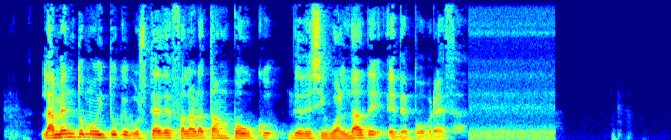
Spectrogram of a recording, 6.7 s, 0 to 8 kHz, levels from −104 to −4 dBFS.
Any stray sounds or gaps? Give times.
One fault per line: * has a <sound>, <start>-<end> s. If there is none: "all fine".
all fine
